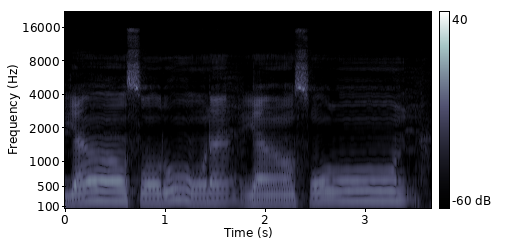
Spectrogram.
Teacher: صاد کو موٹا ادا کریں گے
